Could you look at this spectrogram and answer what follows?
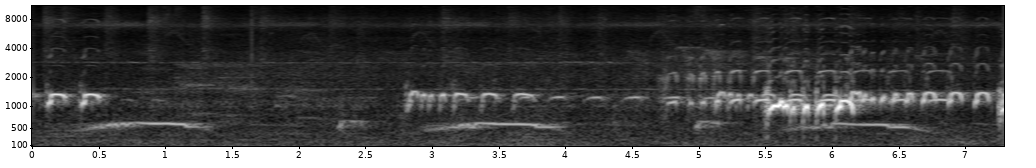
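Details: Local Indonesian zebra dove in full song with a big voice, sung to lure other zebra doves: rolling cooed phrases, with a lower, longer drawn coo overlapping the higher bubbling notes, suggesting two singers.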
